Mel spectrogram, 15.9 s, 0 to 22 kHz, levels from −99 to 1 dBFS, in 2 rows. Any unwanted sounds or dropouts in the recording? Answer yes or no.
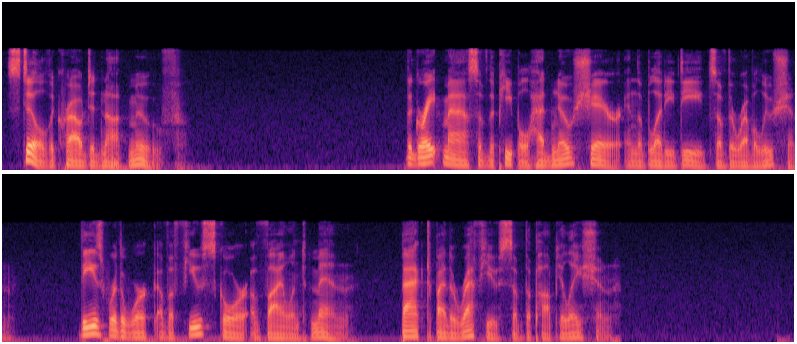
no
